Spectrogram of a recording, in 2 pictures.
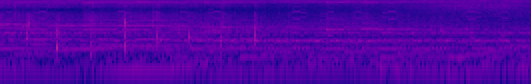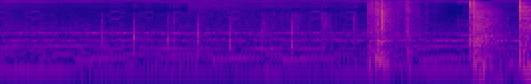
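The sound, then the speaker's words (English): A brick banging to force something open: two heavy, loud thuds near the end over a soft background of steady music with a light, regular ticking beat. “If we can get it open. Give it here. No, not like that. Yeah, you're right. I need a brick or something.”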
